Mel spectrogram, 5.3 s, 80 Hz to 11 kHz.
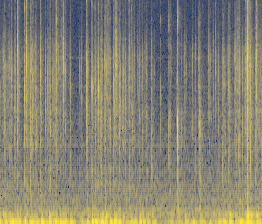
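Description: Continuous two-handed fingertip typing on a full-size black plastic membrane keyboard, a COSY KB1388, resting on a desk. The keystrokes are soft, rapid, bright clicks over a steady low hum.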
